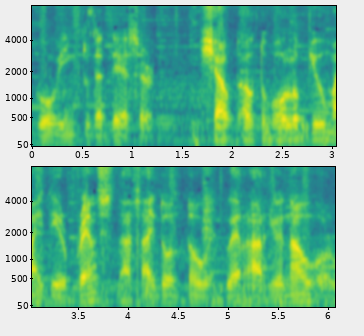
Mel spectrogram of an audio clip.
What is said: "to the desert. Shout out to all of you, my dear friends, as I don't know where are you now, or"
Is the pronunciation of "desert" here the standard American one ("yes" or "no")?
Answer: no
